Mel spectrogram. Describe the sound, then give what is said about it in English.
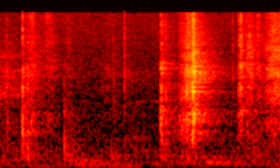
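A small knife slices into a package box in several short, scratchy strokes, with faint crinkling between cuts and no voices. “Okay, let's try and cut it on random places.”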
